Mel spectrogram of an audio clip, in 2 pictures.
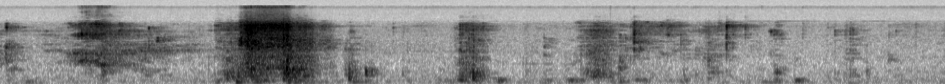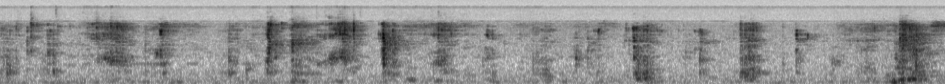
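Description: Children chewing chips and chicken: faint, scattered clicks and smacks of eating, with one louder noise about a second in.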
